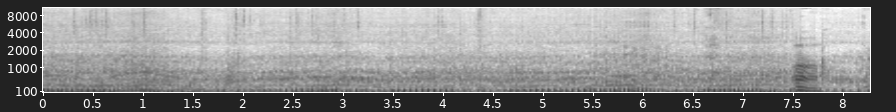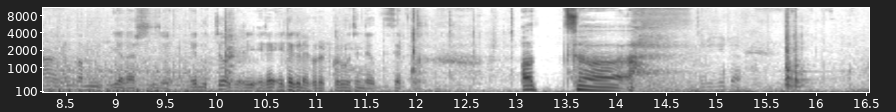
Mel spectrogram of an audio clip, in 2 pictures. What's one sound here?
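A motorbike engine rumbles steadily up close.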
